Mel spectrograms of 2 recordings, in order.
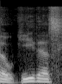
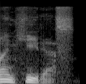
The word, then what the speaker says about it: Angiras: Así en angiras, pronunciad augiras y no angiras.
